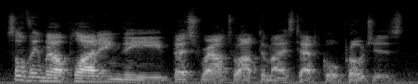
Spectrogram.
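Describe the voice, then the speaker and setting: An actor playing a casual, unhelpful older husband talking on the phone in an audio drama. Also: male voice, fairly low pitch, expressive, moderate pace, a bit bright. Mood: breezy, matter-of-fact. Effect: phone call.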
